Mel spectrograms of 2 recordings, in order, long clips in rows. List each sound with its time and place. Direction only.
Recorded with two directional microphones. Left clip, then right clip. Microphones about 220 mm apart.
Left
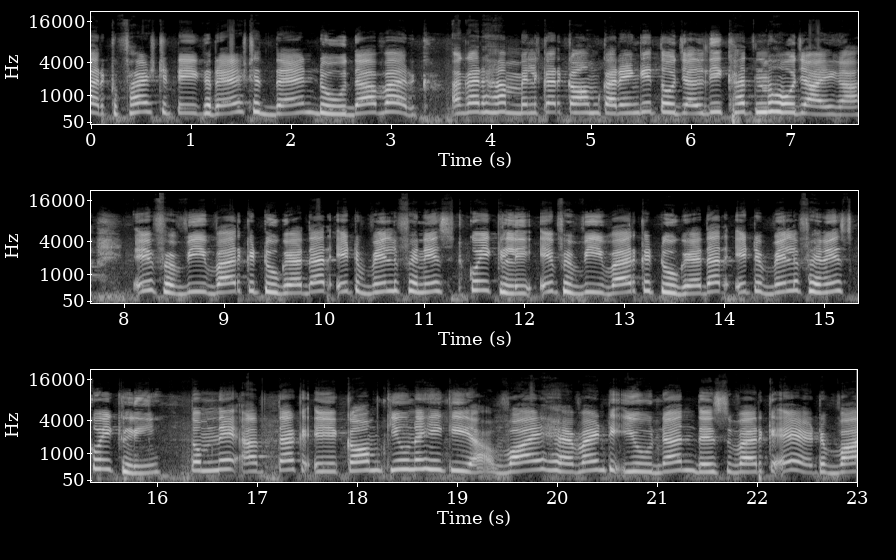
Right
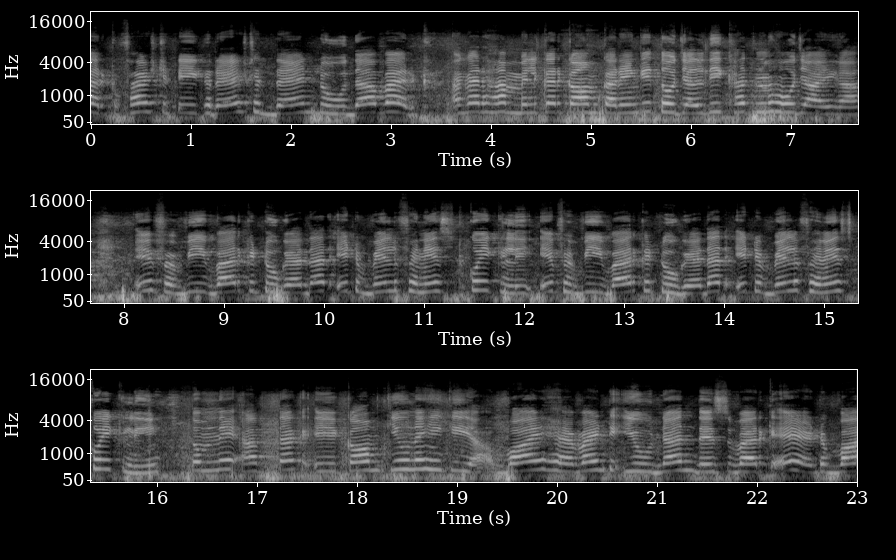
0.0 s a woman's voice: 40° left (ahead or behind)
